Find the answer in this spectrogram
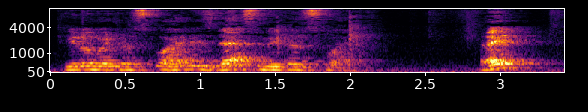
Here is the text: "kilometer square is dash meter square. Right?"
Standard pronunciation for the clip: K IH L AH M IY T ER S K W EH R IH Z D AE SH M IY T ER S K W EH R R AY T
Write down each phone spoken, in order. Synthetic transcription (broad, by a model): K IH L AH M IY T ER S K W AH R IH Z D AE S M IY T ER S K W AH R R AY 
